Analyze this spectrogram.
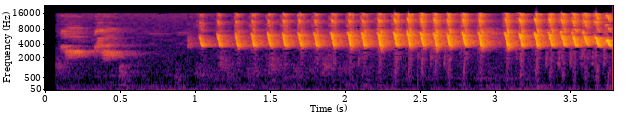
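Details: White-rumped shama in a breeding aviary, its song a fast rattling trill of high notes, about three per second, after a brief soft warble; no other clear sounds.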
